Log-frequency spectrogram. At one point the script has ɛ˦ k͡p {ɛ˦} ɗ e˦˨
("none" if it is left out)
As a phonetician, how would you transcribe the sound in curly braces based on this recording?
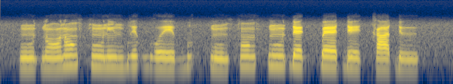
ɛ˦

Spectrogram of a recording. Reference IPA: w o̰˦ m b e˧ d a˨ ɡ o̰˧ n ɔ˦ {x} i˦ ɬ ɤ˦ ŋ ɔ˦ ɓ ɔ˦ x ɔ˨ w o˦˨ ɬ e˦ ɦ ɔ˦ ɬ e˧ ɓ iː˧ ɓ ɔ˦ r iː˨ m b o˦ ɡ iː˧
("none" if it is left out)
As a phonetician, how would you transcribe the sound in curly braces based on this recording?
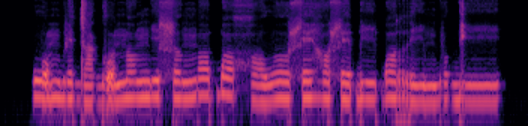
ŋ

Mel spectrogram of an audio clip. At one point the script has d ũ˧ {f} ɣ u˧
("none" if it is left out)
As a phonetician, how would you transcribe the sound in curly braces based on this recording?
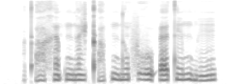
f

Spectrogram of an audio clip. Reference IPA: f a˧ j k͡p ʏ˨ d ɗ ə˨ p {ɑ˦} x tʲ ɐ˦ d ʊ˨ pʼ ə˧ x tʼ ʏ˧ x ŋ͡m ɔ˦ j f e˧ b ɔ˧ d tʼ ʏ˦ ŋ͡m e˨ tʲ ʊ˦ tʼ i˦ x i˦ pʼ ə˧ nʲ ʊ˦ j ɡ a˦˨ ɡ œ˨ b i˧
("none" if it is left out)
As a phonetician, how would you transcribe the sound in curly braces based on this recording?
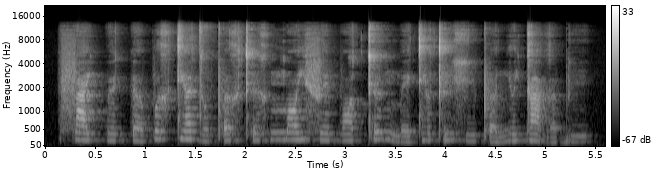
ə˦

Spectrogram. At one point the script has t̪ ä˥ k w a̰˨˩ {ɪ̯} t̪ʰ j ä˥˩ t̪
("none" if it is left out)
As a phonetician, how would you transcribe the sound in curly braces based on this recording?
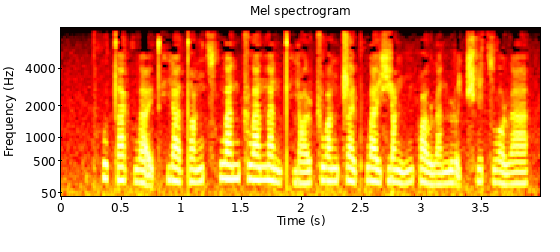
ɪ̯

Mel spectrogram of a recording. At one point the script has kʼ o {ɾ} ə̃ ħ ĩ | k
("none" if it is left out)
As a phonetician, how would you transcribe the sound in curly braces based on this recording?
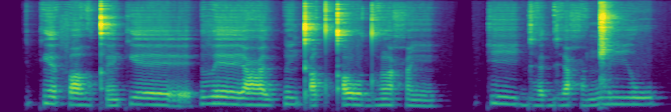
dʱ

